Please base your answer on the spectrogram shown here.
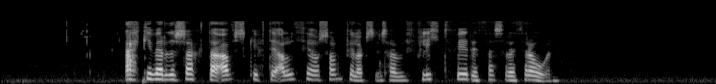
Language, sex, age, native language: Icelandic, female, 20-29, Icelandic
